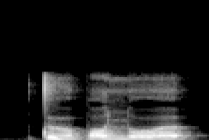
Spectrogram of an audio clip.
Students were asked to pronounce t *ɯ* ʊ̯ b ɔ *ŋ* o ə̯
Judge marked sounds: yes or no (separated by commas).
yes, no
